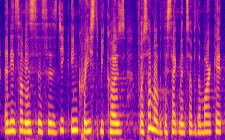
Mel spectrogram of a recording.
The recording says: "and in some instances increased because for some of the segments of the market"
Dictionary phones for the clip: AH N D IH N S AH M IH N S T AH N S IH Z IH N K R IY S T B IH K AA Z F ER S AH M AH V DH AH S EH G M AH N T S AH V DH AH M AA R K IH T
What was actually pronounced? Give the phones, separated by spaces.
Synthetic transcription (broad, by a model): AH N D IH N S AH M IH N S T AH N S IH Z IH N K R IY S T B IH K AA Z F ER S AH M AH V DH AH S EH G M AH N T S AH V DH AH M AA R K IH T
